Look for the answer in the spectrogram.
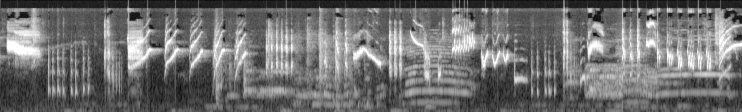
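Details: Asian pied starling in full masteran song, a model for training young and wild-caught birds: a fast, varied stream of bright whistles, sweeping slurred notes, harsh buzzy bursts and rapid clicking rattles, with short pauses between phrases.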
